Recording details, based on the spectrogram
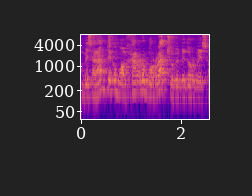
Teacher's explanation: Nótese también esta acumulación de bilabiales oclusivas sonoras.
